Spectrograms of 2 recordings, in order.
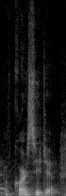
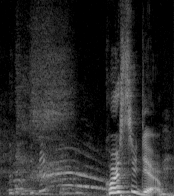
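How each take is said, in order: First: Said in the usual way. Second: Very high, slow, squeaky take on Of course you do; a high cartoon squeak, slowed right down; squeaky drawn-out answer. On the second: Shown as a demonstration.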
